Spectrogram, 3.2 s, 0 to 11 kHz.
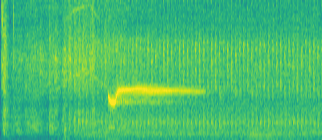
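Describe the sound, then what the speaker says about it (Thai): A 1.9 Blue Power car engine with automatic transmission cranks and fires at about one second, then settles into a steady idle under a high whine, heard up close in an engine bay. "เปิดขึ้นเดี๋ยวผมสตาร์ทให้ดู"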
